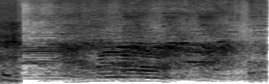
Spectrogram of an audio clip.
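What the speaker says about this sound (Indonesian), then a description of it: "Dialog dilakukan Anies sambil memberi pakan pada sapi yang diternak." Farm cattle being fed in Lampung, Indonesia, give a long, drawn-out moo that carries clearly over faint crowd chatter nearby.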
